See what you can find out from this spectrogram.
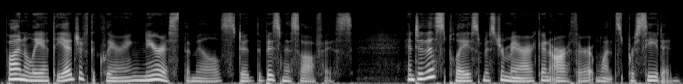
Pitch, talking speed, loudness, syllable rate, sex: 175 Hz, 220 wpm, -19 LUFS, 6.5 syllables/s, female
